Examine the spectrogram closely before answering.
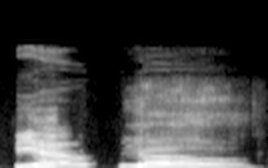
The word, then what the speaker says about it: Fiel: Oh, Fiel. Is that how you pronounce it? Fiel? Fiel.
